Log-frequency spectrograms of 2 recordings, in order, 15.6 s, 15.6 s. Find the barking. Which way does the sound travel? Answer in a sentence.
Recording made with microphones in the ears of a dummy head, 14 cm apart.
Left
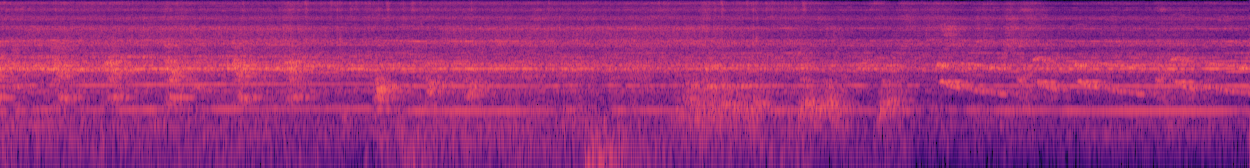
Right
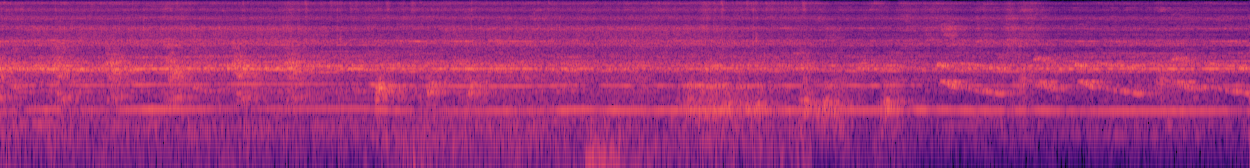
You can hear the barking stay in one place.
